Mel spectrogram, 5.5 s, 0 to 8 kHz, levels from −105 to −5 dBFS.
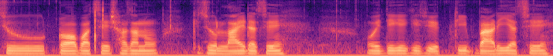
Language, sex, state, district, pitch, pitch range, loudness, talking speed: Bengali, male, West Bengal, Alipurduar, 100 Hz, 100-105 Hz, -22 LUFS, 130 wpm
